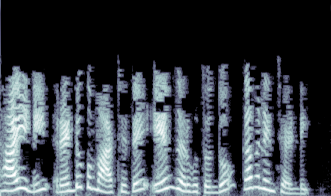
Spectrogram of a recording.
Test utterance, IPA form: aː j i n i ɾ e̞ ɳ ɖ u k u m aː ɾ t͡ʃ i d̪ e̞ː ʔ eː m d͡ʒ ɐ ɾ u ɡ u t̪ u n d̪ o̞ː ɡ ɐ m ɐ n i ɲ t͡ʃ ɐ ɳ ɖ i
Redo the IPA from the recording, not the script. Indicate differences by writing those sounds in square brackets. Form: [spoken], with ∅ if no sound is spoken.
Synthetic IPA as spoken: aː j i n i ɾ e̞ ɳ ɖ u k u m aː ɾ t͡ʃ i [t̪] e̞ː ʔ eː m d͡ʒ ɐ ɾ u ɡ u t̪ u n d̪ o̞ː ɡ ɐ m ɐ n i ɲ t͡ʃ ɐ ɳ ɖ i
